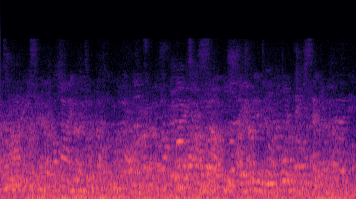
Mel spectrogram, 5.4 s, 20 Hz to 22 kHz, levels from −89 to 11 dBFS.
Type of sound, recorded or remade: remade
